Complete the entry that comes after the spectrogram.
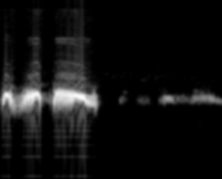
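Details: Decoy spotted dove in an excited cooing bout: a loud, low double coo with a short first note and a longer falling second note, then faint trailing murmurs.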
